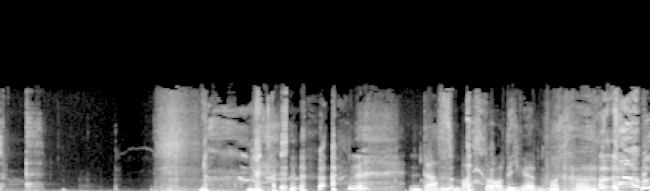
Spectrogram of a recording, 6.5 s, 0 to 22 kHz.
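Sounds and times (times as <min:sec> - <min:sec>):
coughing and throat clearing: 0:00.2 - 0:00.7, 0:02.5 - 0:03.5, 0:04.4 - 0:05.0, 0:05.9 - 0:06.4
speech: 0:02.0 - 0:03.0, 0:04.2 - 0:06.4.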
